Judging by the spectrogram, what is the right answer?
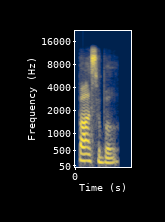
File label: "passible", Indian; Dictionary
